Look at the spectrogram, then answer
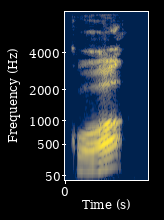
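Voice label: "guo2", Chinese; Cours-de-Chinois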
